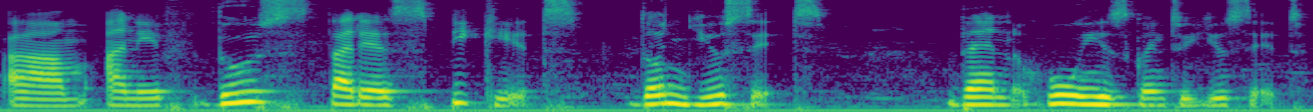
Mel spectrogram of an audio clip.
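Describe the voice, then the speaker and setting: A woman from the Basque Country, a native Basque speaker, giving an unscripted answer on a panel in an earnest, deliberate way. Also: mid-range voice, steady tone, dark tone, soft background music. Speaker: poet on a festival panel.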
